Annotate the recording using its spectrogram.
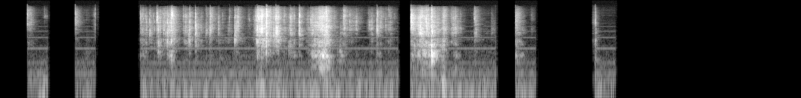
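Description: A trading-card pack wrapper is torn open and crinkled by hand. There are two brief rustles, then about four seconds of crackly tearing and crinkling with a short break near the middle, and a final small rustle.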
